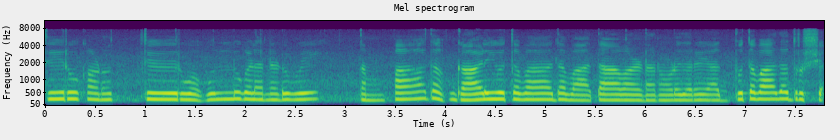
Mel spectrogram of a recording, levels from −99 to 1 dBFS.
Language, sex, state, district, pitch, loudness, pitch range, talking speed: Kannada, female, Karnataka, Belgaum, 235 Hz, -14 LUFS, 220-250 Hz, 75 wpm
